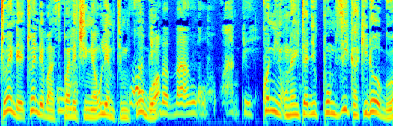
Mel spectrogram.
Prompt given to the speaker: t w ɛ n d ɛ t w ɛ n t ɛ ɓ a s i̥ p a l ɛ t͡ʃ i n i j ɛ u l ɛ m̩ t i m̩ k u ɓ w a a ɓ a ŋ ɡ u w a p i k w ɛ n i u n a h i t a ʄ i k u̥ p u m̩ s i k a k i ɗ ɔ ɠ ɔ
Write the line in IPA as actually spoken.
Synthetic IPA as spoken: t w ɛ n d ɛ t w ɛ n d ɛ ɓ a s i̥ p a l ɛ t͡ʃ i n i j a u l ɛ m̩ t i m̩ k u ɓ w a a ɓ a ŋ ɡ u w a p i k w ɛ n i u n a h i t a ʄ i k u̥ p u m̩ z i k a k i ɗ ɔ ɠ ɔ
